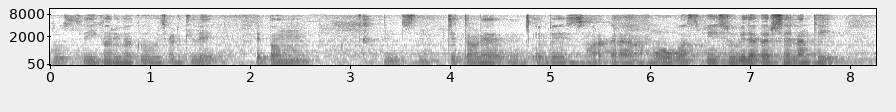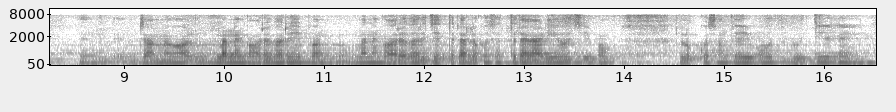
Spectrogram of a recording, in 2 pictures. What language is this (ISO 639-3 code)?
ori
